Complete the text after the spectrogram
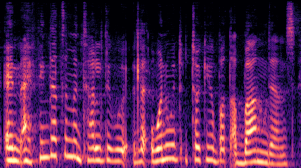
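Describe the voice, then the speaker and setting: A woman's voice: a little high, expressive, racing, a little mellow. A woman guest in an interview, explaining her ideas conversationally in emphatic, short declarative phrases and repeating her key points.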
